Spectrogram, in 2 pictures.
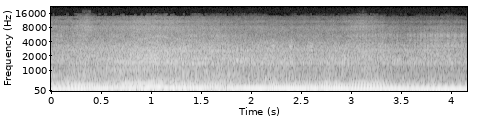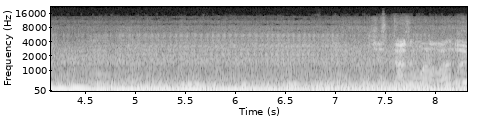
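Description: A turbocharged all-wheel-drive Honda Civic wagon launches on an icy mountain trail, its engine note climbing and then settling into a loud steady drone that runs throughout, with people talking over it.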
